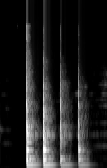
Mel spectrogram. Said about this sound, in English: Oh, he knocked on some wood? No, it was a wood truck.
